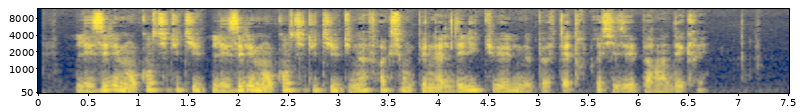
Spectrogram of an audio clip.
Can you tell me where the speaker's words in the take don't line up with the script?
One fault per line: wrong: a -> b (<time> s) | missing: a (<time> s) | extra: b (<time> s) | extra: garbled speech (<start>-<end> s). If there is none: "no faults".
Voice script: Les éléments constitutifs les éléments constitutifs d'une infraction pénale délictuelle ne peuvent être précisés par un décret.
no faults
